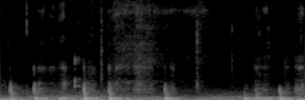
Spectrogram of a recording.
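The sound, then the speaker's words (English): A pen scratching on paper as someone writes a spelled-out word by hand: short, scratchy strokes in a few quiet clusters, with a brief pause between them. “I can hear you writing.”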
